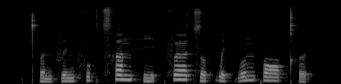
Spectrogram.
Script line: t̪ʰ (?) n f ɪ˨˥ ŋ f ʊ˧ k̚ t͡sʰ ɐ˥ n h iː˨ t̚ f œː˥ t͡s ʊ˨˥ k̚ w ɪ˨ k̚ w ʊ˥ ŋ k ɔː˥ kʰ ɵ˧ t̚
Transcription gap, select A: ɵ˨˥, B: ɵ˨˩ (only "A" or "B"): B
